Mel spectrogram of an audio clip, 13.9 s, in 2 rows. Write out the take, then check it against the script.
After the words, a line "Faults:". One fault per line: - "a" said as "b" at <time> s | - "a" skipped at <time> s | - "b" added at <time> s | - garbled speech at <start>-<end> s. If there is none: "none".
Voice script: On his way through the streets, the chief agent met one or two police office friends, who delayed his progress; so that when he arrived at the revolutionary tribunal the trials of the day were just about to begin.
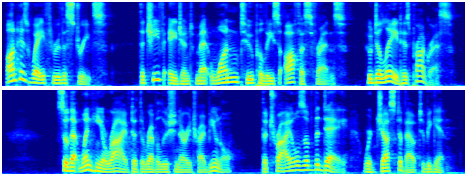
On his way through the streets, the chief agent met one two police office friends, who delayed his progress; so that when he arrived at the revolutionary tribunal the trials of the day were just about to begin.
Faults:
- "or" skipped at 3.5 s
